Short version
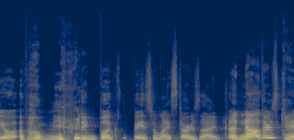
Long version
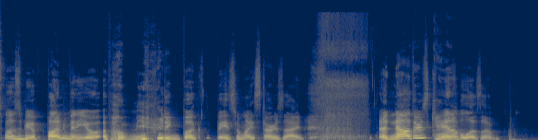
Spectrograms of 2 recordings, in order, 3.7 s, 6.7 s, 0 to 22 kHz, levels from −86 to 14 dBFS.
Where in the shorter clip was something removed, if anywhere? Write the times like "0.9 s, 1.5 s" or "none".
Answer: 2.8 s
